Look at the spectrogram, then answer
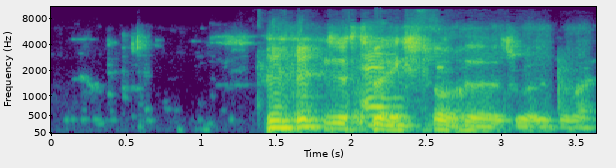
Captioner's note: laughs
